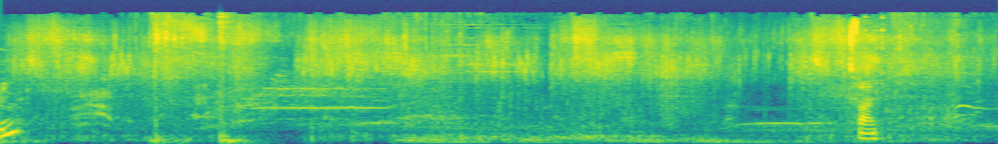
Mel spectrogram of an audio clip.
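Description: A creature lets out a harsh, rising shriek.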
